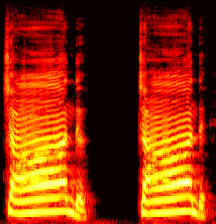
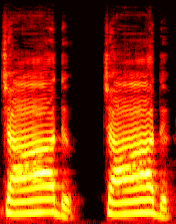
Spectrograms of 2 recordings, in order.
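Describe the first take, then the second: First: चाँद with a long vowel through nose and mouth; nasalised vowel. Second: चाँद read as चाद, vowel purely oral; no nasalisation. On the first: Teacher adding the chandrabindu, long nasalised चाँद. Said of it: "नाक और मुंह दोनों से उच्चारण हो रहा है". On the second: Teacher reading it with no mark, oral चाद for चाँद. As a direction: say चाँद without any nasal sound. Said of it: "कोई सी मात्रा नहीं है". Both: Shown as a demonstration.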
